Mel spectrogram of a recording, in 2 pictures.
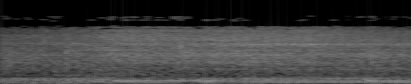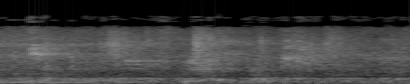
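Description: Steady hiss with a low hum in the first half. From about four seconds in come several sharp slaps and scuffs: arm-on-arm contact and footwork of two people sparring Wing Chun gor sau.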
